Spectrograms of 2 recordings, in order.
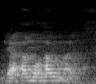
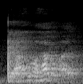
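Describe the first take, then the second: First: "Ja'a Muhammad" with a falling tune on "Ja'a", a plain statement; intonation demo. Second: "Ja'a Muhammad" higher, rising on "Muhammad" as a question; intonation demo. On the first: ("Ja'a Muhammad" dengan nada turun) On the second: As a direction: ask "Ja'a Muhammad" with a rise at the end. ("Ja'a Muhammad" dengan nada naik bertanya) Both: Shown as a demonstration. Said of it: "Loh, beda sudah, maknanya beda".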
